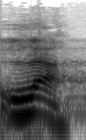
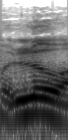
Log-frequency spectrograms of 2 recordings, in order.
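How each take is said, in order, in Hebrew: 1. המילה מסתיימת בתנועה 'a'. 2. המילה מסתיימת בתנועה 'o'. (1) "בארמית לא אומרים לא, אומרים לא" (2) "אנחנו אומרים היום לא"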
